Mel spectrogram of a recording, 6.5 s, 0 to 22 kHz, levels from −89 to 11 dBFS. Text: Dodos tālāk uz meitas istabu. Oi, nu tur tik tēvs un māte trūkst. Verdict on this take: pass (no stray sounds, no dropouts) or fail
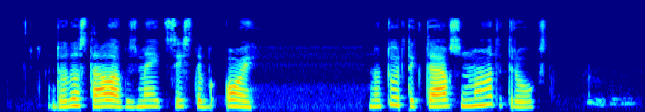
pass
